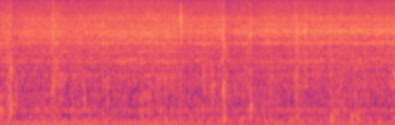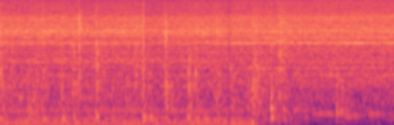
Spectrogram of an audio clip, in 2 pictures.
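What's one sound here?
A mixing machine hums steadily, then stops.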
